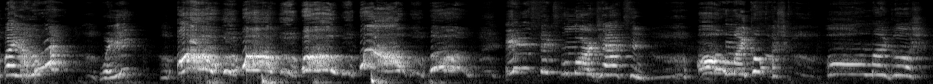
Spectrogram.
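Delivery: very high, loud, laughing shrieks; ecstatic shouting. Real, not acted. Kid screaming at pulling Lamar Jackson. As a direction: lose it completely over the card.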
